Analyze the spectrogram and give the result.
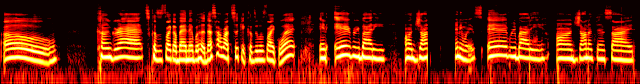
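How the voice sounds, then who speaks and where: Girl around 20 just chatting on her vlog, says like a lot, kinda high voice. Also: a little slow, no room sound, studio quality. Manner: blunt, frank, with swearing; heavy use of filler "like". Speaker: vlogger. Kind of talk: casual vlog chat.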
